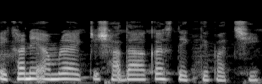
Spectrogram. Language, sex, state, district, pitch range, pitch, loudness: Bengali, female, West Bengal, Cooch Behar, 200-245 Hz, 230 Hz, -17 LUFS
